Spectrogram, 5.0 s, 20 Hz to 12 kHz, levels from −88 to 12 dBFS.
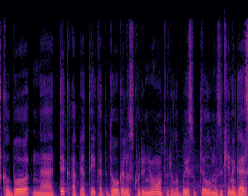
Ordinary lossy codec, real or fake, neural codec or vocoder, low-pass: AAC, 48 kbps; real; none; 10.8 kHz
